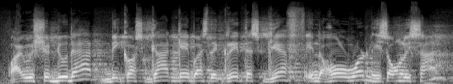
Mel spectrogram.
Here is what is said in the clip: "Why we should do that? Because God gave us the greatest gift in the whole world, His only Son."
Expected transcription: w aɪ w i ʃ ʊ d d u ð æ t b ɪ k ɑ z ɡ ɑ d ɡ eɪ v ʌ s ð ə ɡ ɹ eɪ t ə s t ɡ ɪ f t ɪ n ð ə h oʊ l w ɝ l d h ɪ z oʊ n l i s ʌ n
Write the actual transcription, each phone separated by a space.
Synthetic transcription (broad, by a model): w aɪ w i ʃ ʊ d d u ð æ t b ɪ k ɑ s ɡ ɑ d ɡ eɪ v ʌ s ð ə ɡ ɹ eɪ t ə s t ɡ ɪ f t ɪ n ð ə h oʊ l w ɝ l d h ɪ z oʊ n l i s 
